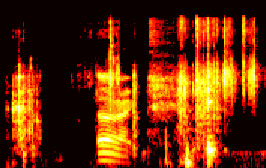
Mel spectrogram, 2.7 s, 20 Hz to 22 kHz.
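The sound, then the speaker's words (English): Dice are rolled for a tabletop role-playing game, a few quick clattering clicks and rattles under and between people talking. “Give me a maneuver minus 2D. Okay, let me roll it over again then.”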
